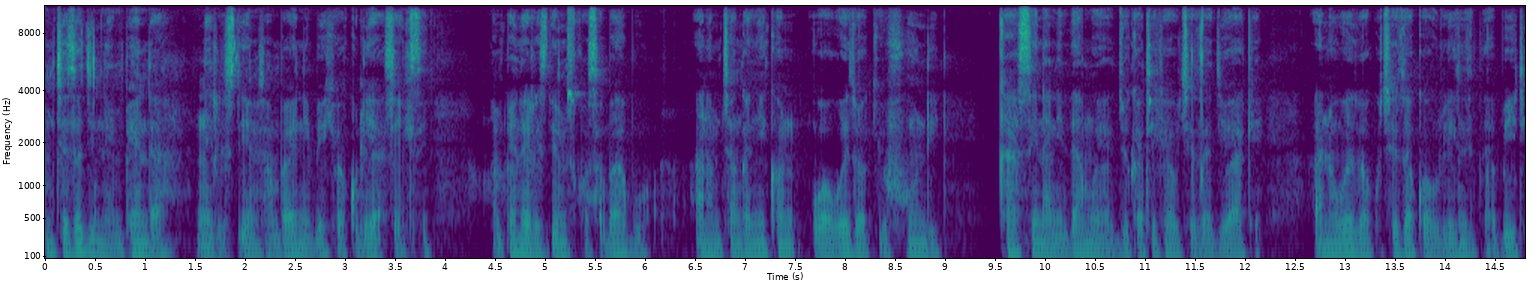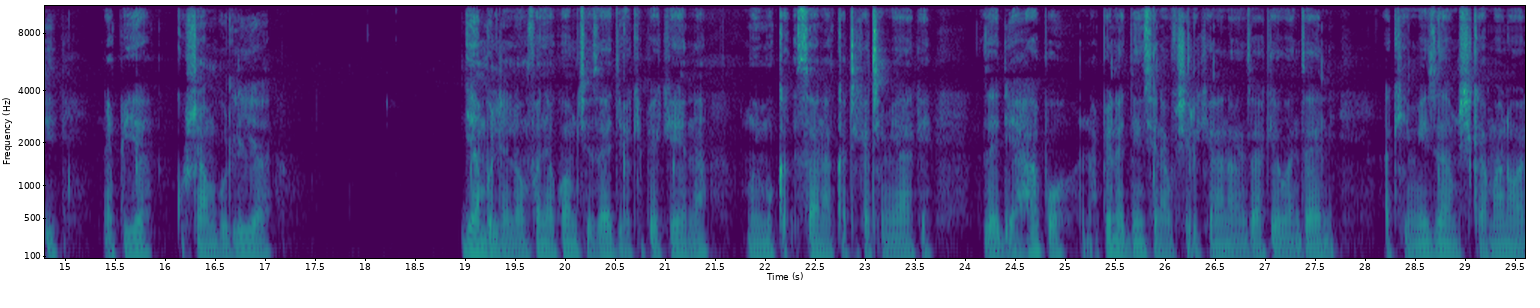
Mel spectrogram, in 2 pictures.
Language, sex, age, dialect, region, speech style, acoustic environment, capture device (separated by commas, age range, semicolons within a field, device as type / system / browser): Swahili, male, 18-24, Kenya - Mombasa, Kenya, relaxed, nature, mobile / Linux / Chrome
